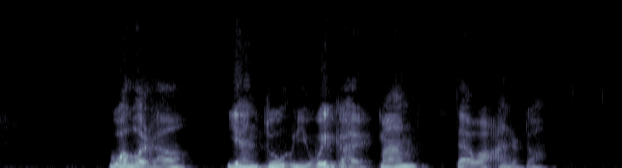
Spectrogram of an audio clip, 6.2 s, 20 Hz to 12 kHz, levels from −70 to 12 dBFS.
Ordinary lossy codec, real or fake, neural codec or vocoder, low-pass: MP3, 64 kbps; fake; codec, 24 kHz, 0.9 kbps, WavTokenizer, small release; 10.8 kHz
